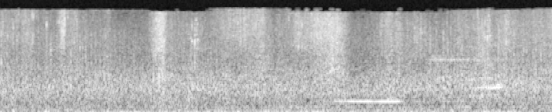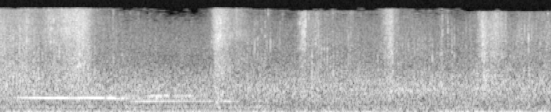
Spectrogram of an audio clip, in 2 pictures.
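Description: Leafy undergrowth rustles as someone pushes through it.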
